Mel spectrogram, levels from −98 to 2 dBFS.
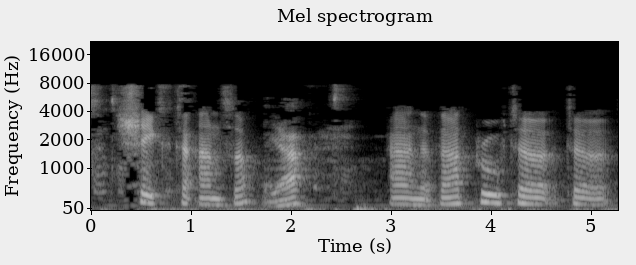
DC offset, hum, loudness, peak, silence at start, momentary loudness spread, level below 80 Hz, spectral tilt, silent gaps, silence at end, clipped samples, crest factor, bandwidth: under 0.1%; none; -33 LUFS; -14 dBFS; 0 s; 16 LU; -58 dBFS; -4.5 dB/octave; none; 0 s; under 0.1%; 20 dB; 8 kHz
